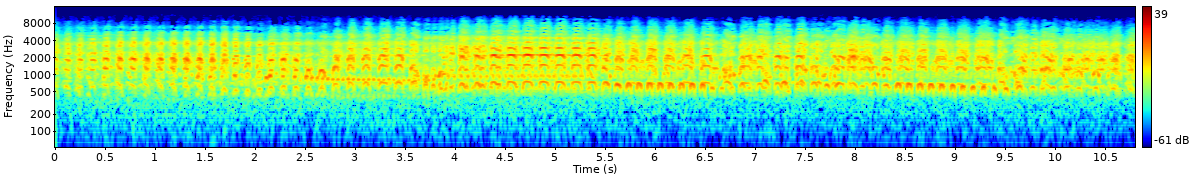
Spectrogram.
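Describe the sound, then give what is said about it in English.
A group of four or five kookaburras calling together in their full laughter song: a loud, continuous chorus of rapid, rhythmic cackling hoots that thickens and grows louder midway, then carries on steadily to the end. “In this group that we're listening to here, there'd probably be four or five birds. It's sort of letting other kookaburras in the area know that this is their territory. So they get together, they have a bit of a chat, then they go into the full laughter song.”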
